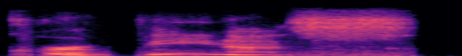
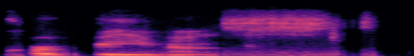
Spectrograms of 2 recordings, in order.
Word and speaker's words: Corvinus: disney i met howard corvinus his name rhymes with uh tennis venus howard corvinus he showed me his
